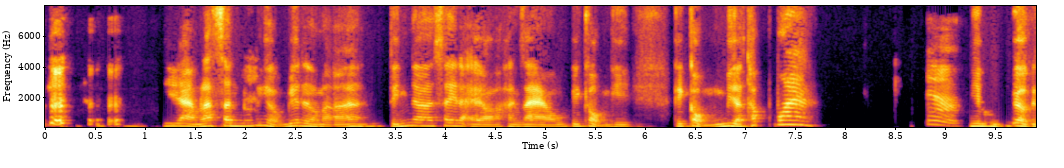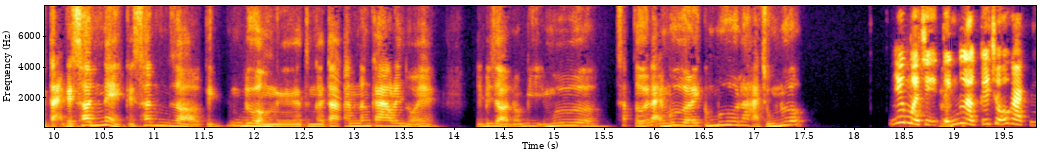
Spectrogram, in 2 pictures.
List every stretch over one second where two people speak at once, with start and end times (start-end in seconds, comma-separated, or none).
none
